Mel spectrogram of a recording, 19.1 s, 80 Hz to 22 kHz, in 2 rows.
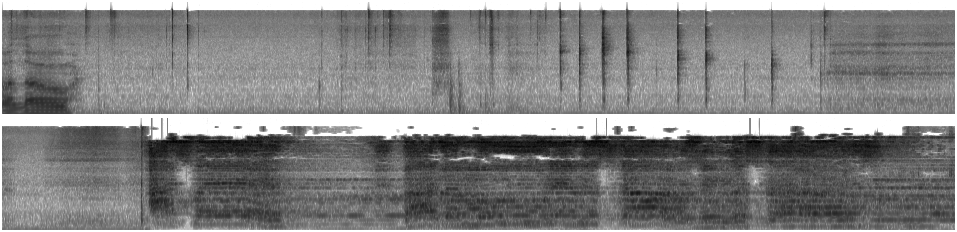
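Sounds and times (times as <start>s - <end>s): pop song: 10.9s - 19.0s.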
